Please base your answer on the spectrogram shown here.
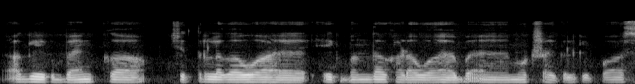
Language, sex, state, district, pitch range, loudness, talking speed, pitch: Hindi, male, Uttar Pradesh, Muzaffarnagar, 110-115 Hz, -17 LUFS, 160 wpm, 110 Hz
